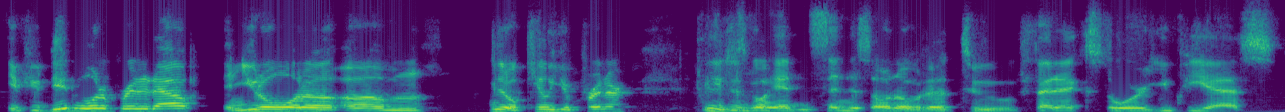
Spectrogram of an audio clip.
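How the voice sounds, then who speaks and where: A man in his forties from the United States, a commercial appliance repair technician who hosts his own channel, chats casually on a live stream with a mid-range voice at a moderate pace. He rambles, swears lightly, and keeps restarting his sentences. The audio is dull and lo-fi, with a little hiss or hum and faint music behind him.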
